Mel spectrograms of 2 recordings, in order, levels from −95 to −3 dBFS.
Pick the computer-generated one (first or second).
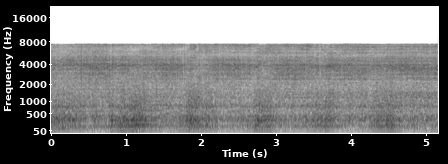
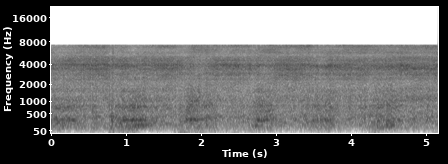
second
